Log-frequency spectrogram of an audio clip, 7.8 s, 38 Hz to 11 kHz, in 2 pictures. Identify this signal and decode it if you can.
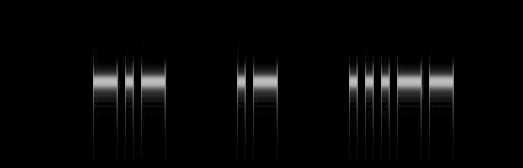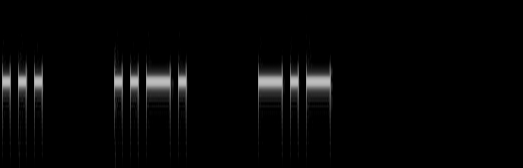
Morse code, heard as a keyed tone, about 20 wpm, spaced as for 11 wpm, 700 Hz. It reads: KA3SFK
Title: USA Call Signs - 6 Characters - 3x Character Spacing - 20wpm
